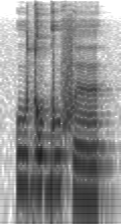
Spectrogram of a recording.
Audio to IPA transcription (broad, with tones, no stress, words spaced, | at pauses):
u˦do˦ɡu˦ fɘ˧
